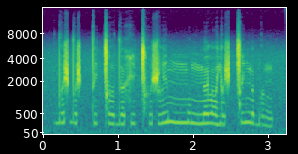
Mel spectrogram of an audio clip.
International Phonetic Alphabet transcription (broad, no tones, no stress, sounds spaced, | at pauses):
d̪ ɤ ʃ d̪ ɔ ʃ tː i ǀ ɤ d̪ œ x i ǀʰ u ʃ l i mː u ŋ n̪ œ l ɔ j ɤ ʃ ǀ i ŋ œ b ɤ ŋ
